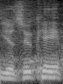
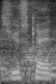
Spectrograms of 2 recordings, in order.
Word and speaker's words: Yusuke: cards oh Victor racing yazuke Nakamura scared as I've been taught how to say it yusuke Nakamura and alongside him another wild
